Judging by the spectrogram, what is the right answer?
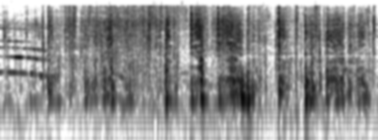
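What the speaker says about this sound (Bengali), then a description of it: "পাঁচফোড়নটা একটু নেড়ে নেব।" Panch phoron spices and bay leaf are stirred in hot oil in a pan for a mango dal. The spatula makes rapid scraping clicks against the metal over a bright, crackling sizzle, close and busy, with no talking.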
